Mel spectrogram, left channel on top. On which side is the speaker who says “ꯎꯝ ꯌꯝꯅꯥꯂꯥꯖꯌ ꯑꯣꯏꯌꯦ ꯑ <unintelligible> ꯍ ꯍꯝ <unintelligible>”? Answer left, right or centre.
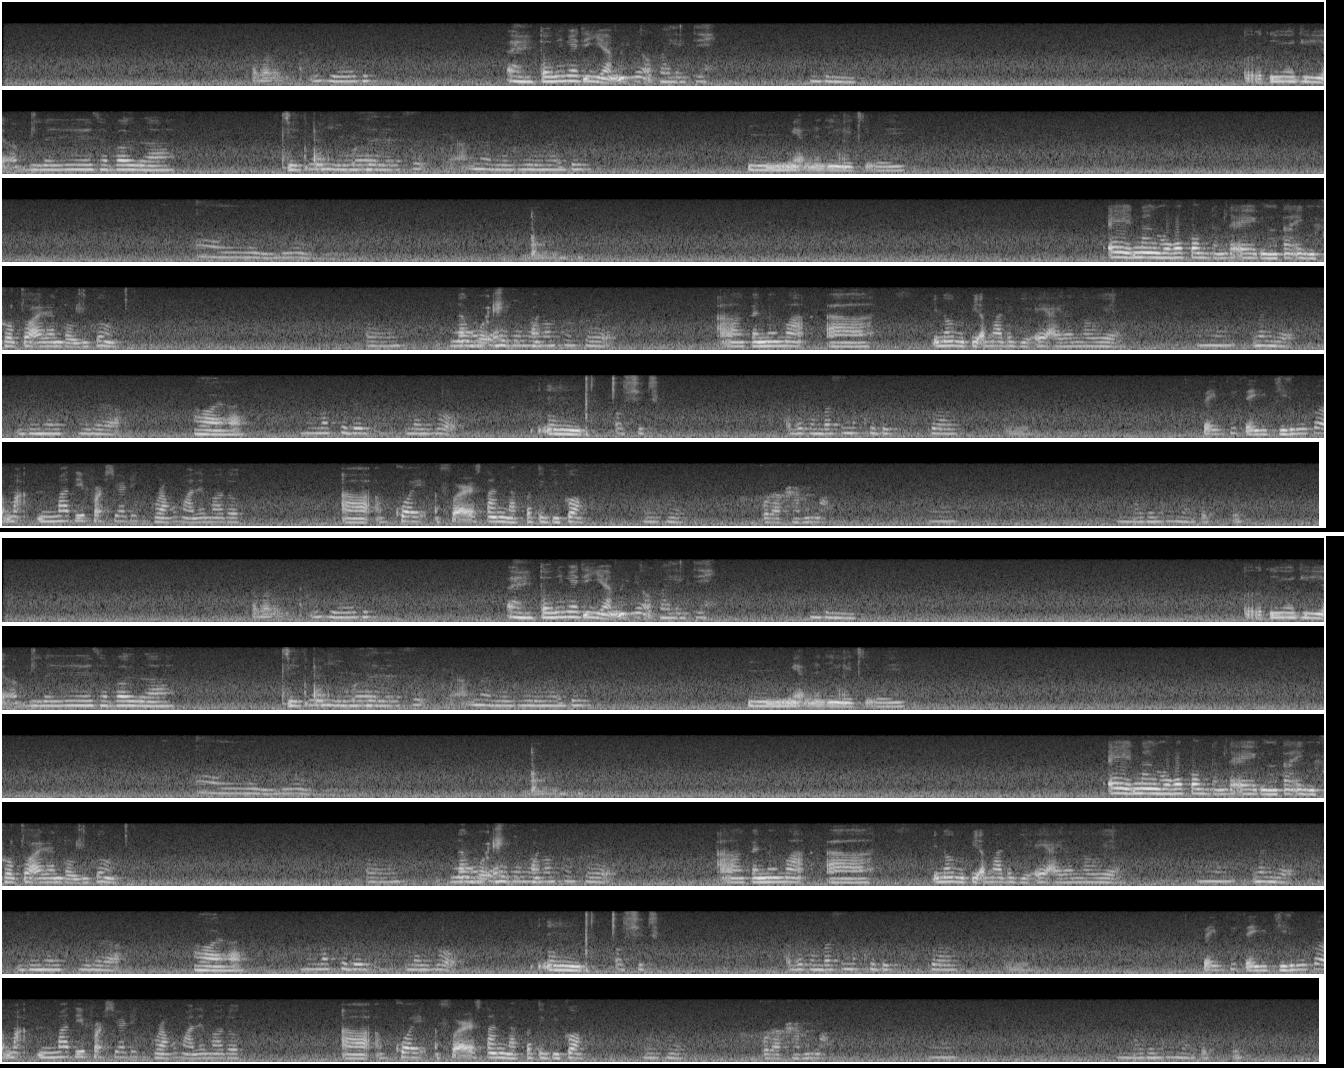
Left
